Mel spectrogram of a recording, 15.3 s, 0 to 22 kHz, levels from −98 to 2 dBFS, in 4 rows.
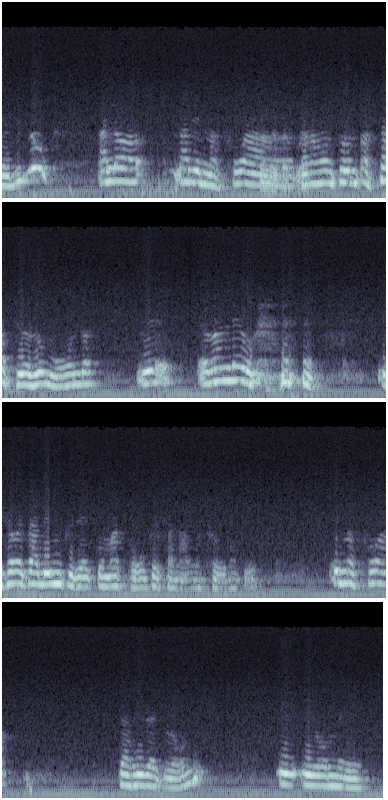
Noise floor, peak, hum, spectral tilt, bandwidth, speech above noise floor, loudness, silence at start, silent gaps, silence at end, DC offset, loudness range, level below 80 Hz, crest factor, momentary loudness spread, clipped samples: -41 dBFS; -6 dBFS; none; -11 dB/octave; 5.2 kHz; 20 dB; -22 LUFS; 0 s; none; 0 s; under 0.1%; 6 LU; -42 dBFS; 16 dB; 19 LU; under 0.1%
